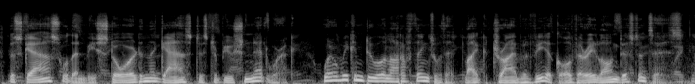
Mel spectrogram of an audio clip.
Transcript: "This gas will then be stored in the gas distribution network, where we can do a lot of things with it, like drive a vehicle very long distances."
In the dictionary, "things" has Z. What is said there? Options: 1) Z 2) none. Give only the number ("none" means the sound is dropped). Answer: 1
